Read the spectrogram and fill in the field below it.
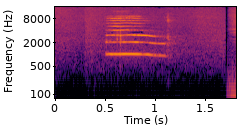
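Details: Domestic cat giving a single clear, tonal meow lasting about half a second, level then slightly falling, followed by quiet room and a brief thump.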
